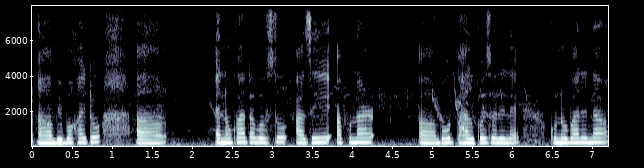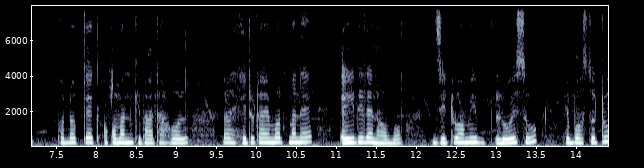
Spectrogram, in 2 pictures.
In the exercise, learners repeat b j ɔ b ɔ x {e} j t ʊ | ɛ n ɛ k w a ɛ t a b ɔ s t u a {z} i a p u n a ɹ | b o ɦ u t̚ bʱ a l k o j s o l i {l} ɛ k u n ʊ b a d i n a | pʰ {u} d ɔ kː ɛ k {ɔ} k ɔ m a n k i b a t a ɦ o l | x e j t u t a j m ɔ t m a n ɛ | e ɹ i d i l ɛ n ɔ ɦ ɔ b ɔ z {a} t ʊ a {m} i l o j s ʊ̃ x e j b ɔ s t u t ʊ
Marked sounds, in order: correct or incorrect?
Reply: incorrect: a, correct, correct, incorrect: ɔ, correct, incorrect: i, correct

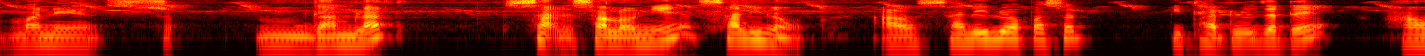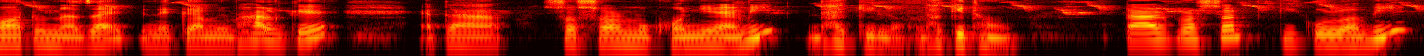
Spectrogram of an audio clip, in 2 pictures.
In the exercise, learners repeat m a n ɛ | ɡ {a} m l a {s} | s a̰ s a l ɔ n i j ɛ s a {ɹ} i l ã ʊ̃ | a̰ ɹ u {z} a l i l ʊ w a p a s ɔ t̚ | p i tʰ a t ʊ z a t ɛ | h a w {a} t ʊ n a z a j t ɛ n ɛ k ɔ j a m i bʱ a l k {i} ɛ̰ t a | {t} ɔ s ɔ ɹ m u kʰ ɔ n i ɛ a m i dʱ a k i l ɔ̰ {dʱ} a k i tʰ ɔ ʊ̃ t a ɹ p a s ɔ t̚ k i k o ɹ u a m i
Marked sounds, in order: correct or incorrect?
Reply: correct, incorrect: t, incorrect: l, incorrect: s, correct, incorrect: ɛ, incorrect: s, correct

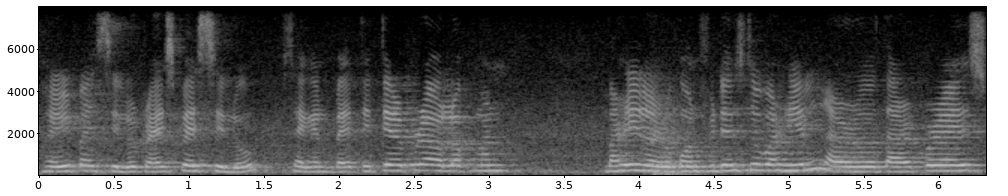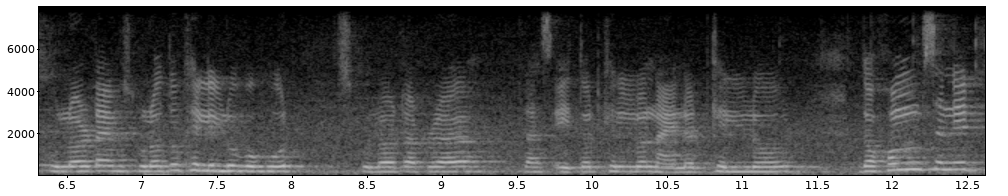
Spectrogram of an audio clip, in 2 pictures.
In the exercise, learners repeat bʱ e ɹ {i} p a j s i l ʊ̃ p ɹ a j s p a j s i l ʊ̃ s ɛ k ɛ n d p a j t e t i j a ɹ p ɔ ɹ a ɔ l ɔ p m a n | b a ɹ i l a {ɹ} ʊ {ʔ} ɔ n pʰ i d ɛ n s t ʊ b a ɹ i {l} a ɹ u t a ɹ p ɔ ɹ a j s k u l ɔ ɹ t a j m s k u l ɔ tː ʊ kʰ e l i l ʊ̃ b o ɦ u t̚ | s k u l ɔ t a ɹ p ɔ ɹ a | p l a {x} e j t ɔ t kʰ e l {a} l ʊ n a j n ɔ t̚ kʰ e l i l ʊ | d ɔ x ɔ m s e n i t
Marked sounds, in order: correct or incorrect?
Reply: correct, correct, incorrect: k, correct, incorrect: s, incorrect: i

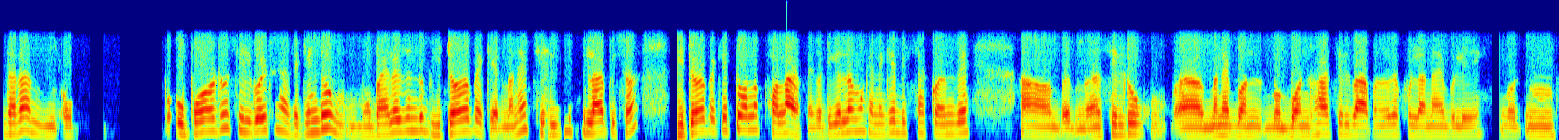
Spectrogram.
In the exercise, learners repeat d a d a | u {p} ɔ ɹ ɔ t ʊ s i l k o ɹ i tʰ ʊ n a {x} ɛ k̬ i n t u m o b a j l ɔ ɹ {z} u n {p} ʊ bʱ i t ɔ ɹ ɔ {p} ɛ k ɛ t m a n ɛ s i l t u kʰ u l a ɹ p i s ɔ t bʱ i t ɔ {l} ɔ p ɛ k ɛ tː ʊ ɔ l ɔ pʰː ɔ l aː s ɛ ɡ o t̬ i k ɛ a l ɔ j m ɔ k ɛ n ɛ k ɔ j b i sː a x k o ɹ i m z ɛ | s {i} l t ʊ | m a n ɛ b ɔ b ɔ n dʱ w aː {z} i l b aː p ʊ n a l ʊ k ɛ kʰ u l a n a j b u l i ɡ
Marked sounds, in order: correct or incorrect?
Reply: correct, incorrect: s, correct, incorrect: t, correct, incorrect: ɹ, correct, incorrect: s

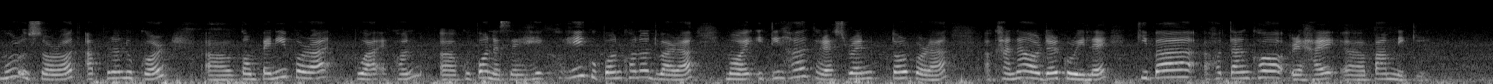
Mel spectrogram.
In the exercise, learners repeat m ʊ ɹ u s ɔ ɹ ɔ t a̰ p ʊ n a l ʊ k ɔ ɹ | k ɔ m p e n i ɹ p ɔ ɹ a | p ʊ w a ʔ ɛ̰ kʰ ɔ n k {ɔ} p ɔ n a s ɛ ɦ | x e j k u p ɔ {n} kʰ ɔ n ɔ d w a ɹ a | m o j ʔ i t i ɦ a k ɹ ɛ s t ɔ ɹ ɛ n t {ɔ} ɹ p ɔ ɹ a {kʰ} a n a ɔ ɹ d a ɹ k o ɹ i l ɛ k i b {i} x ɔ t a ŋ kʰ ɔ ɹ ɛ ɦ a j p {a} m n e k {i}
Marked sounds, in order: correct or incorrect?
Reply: incorrect: u, correct, correct, correct, incorrect: a, correct, correct

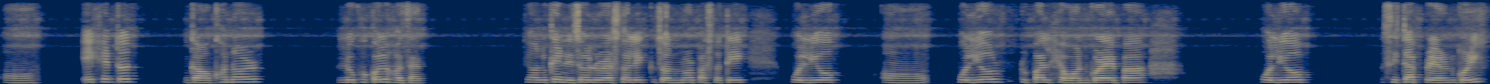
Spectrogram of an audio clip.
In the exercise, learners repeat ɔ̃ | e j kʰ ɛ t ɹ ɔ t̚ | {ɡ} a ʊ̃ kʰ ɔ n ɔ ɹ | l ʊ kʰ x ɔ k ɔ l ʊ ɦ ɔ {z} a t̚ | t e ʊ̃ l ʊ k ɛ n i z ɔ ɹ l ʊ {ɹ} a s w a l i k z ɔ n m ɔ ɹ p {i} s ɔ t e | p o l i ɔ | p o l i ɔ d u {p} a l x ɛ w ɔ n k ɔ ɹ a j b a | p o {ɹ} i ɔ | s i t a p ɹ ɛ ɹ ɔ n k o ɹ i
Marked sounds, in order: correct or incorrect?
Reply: correct, correct, correct, incorrect: a, correct, incorrect: l

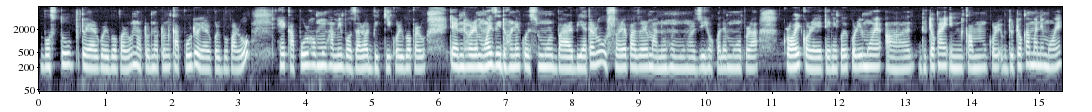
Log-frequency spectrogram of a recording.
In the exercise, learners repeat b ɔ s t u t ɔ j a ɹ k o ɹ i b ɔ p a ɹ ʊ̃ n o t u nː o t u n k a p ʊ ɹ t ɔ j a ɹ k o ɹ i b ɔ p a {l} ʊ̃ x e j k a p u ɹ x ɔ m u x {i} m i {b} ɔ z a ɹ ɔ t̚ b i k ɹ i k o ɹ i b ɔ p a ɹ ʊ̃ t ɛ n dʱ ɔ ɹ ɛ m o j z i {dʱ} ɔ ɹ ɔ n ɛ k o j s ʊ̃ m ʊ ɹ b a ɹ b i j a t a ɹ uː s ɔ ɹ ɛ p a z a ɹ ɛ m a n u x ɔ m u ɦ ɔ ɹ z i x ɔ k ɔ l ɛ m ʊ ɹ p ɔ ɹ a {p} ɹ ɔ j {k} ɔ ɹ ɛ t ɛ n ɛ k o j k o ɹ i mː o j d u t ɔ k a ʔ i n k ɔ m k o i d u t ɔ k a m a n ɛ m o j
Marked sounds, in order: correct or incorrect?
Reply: incorrect: ɹ, incorrect: a, correct, correct, incorrect: k, correct

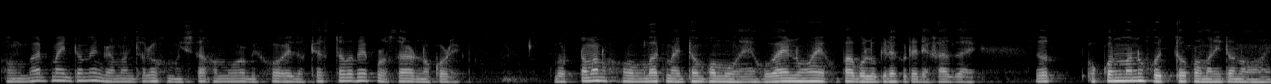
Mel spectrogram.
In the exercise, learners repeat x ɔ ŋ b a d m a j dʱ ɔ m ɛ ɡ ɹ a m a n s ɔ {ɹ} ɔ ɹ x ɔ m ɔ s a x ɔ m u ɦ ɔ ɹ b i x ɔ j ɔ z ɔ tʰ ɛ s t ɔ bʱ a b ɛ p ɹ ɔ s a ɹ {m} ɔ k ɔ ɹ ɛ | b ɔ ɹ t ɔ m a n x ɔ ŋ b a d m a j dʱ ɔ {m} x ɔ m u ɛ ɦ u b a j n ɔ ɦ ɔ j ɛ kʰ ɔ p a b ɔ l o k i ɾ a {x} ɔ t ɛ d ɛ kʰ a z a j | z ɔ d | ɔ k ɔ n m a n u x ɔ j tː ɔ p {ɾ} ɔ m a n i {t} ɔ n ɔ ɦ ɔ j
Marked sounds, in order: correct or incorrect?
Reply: incorrect: l, incorrect: n, correct, incorrect: k, incorrect: ɹ, correct

